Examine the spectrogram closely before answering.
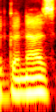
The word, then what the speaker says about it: guna: It's actually pronounced gun, and we're going to say gunas.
